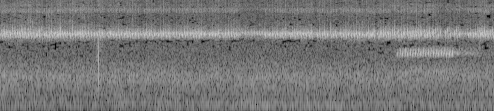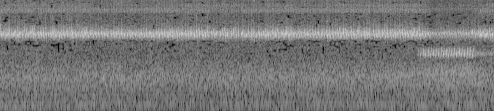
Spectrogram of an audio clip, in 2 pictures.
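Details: Crickets chirping on a warm summer night: an unbroken, steady high trill with faint higher overtones, joined twice by a short, lower, even tonal note lasting about half a second.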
